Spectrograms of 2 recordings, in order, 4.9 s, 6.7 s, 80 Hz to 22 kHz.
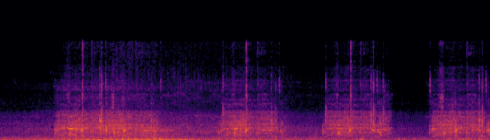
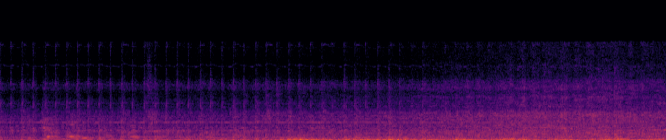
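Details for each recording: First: Honda Vario 125 on brief starter presses: short bursts of raspy whirring, sometimes very loud, sometimes gone then back; traced to a noisy coolant water pump. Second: Honda Vario 125 run with the radiator water pump removed: a steady, even idle with a soft pulse, no whirring or grinding. This confirms the noise came from the pump, with its hardened seal and rough bearing.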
